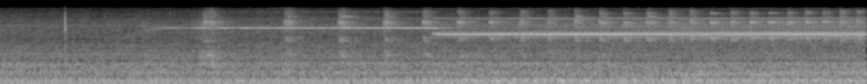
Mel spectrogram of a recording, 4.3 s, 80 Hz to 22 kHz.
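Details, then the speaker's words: Hitachi L200 VFD driving an early-1950s Westinghouse 3 hp 3-phase motor on a Pratt & Whitney Model C lathe: piercing steady high whistle over soft hum, pitch jumping higher as carrier frequency is raised to setting four; carrier frequency whine. "bump it up to four we'll store that try that speed and you can hear it's going up a little bit in frequency but it's still rather"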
